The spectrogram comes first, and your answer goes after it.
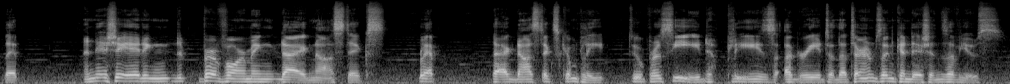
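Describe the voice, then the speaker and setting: A man doing a slow robot voice for a guidance machine. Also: medium pitch, faint music behind, lightly acted. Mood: mechanical. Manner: slow, clipped robot voice reading system prompts. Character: polite guidance robot node, mechanical and formal. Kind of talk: video game read-along with voices.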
